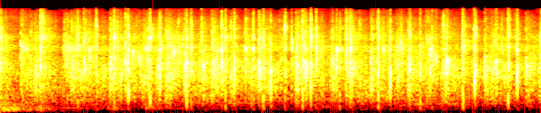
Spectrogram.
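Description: Sustained audience applause fills a hall during the introduction of stylists at a Montpellier event, dense and even throughout with no voices over it.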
